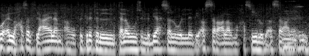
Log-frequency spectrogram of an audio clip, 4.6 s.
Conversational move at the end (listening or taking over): taking over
